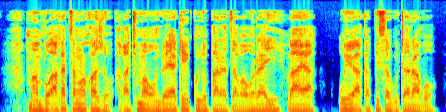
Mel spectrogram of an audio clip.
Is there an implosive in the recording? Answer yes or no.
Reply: no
